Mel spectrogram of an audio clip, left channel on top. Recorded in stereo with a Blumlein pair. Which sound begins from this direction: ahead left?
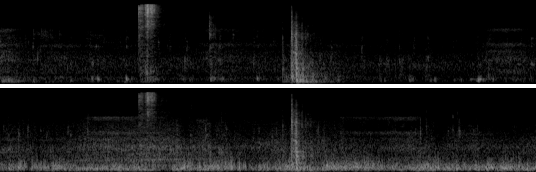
Scissors, at 1.4 s.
